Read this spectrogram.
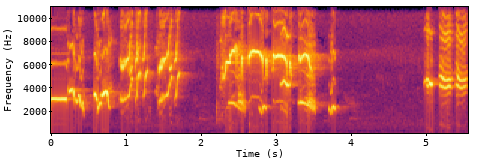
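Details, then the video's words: Training recording of a white-rumped shama for kacer birds that are slow to sing: rapid whistled and chattering phrases, dense scratchy warbling mid-clip, silence, then a final short high burst. "MASTAERAN BURUNG KACER EMOSI"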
